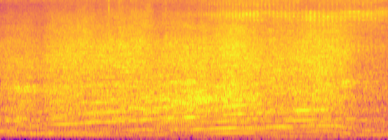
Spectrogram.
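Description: A car accelerates hard outside, its engine rising in pitch as it roars past, loud and sustained for several seconds before starting to fade.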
